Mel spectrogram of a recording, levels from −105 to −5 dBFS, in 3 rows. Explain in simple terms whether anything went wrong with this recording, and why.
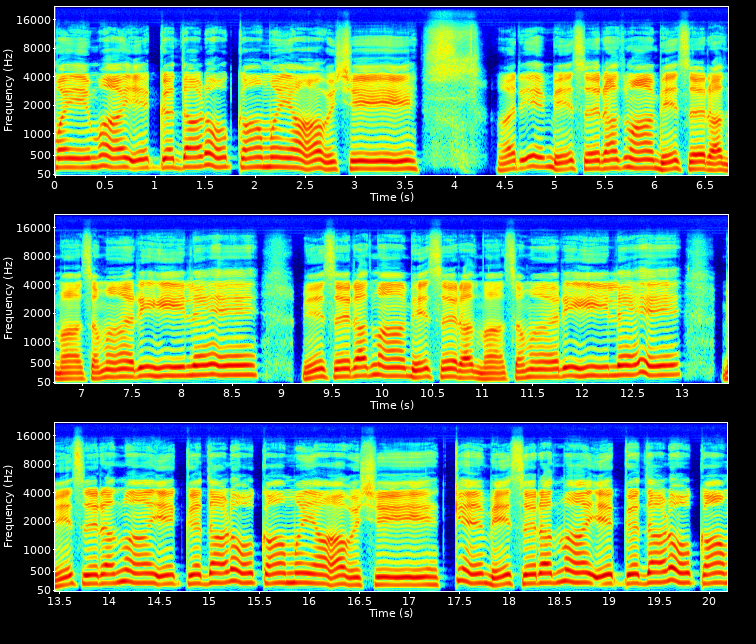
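Nothing went wrong here: the recorded signal stays steady and intact throughout, with no technical problem to be heard at any point.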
